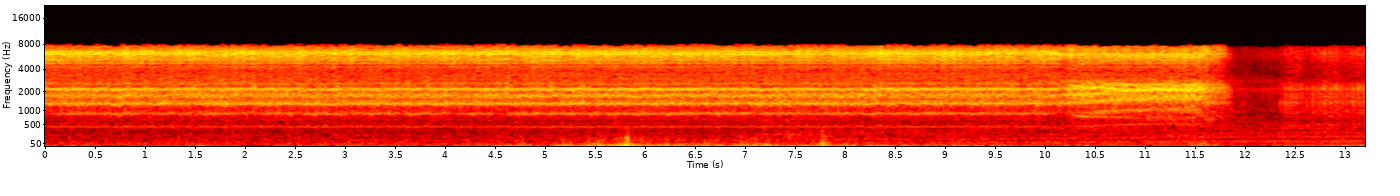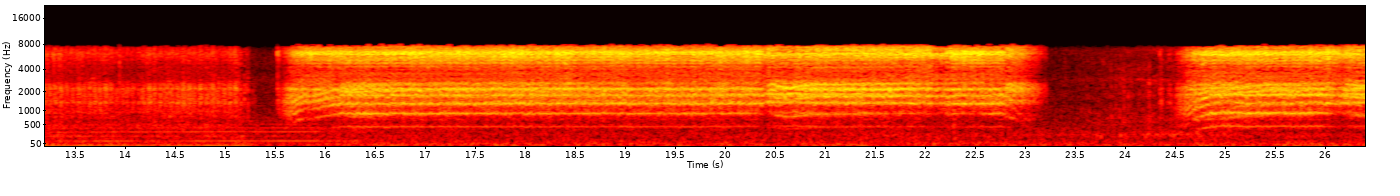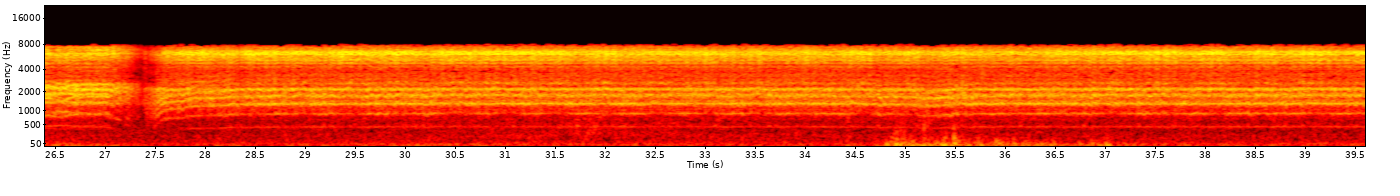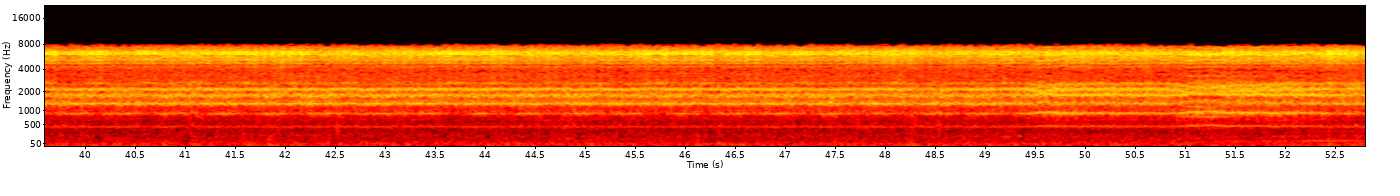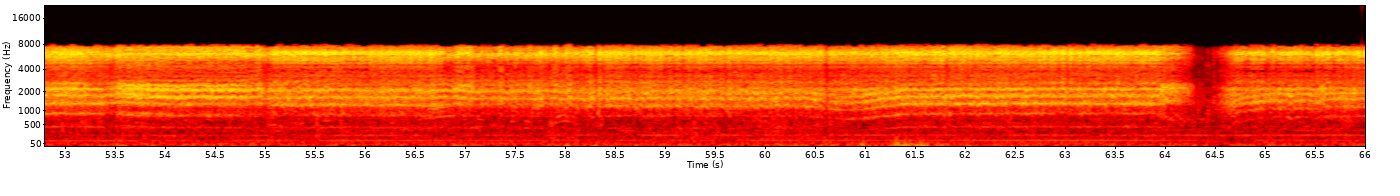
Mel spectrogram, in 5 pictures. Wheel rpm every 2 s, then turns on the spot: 110, 110, 110, 110, 120, 110, 20, 20, 100, 120, 110, 60, 60, 90, 110, 110, 110, 110, 110, 110, 120, 110, 120, 110, 120, 120, 110, 110, 110, 100, 100, 110, 70.
12-14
